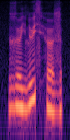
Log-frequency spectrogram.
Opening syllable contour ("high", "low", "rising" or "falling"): low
